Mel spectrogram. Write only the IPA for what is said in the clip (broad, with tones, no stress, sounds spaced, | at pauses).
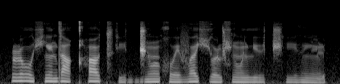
ɭ o˦˨ ç ẽ˦ d a˨ qʰ u˦ t͡sʼ i˨ d d͡ʒ õ˦ χʷ e˨ v ɐ˦ ç o˨ ɭ ɕ õ˨ lʲ ɨ˨ t͡ʃʰ i˨ ð ĩ˨ ɭ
